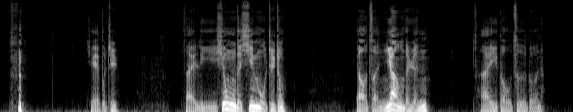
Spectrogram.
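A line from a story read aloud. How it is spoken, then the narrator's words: Calm, smiling. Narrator (Chinese): 楚留香声色不动，微笑着说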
